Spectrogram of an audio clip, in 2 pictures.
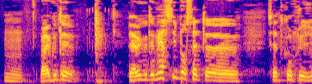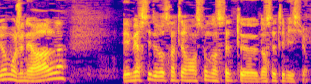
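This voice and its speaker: A man's voice: mid-range voice, expressive, a little fast, husky. A man hosting a live radio talk show, politely and hesitantly steering his guests. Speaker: radio host.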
